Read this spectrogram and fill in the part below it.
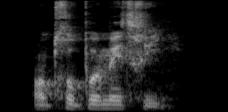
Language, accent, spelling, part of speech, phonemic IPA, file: French, France, anthropométrie, noun, /ɑ̃.tʁɔ.pɔ.me.tʁi/, LL-Q150 (fra)-anthropométrie.wav
- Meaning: anthropometry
